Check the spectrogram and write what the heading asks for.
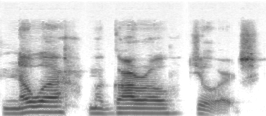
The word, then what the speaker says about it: Noah Magaro-George: draft and so my guess for today is noah mcgarro george and did i pronounce that right yeah perfect man it was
